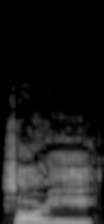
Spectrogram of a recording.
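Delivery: high, small-voiced apology; sheepish kid. A narrator's reading. Kid apologising for the stray shot, high and sheepish.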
